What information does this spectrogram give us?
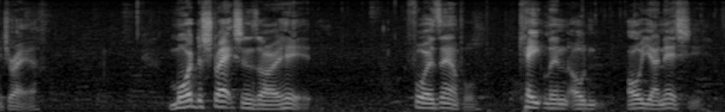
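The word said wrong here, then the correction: Ohashi: I hope I pronounced that name right. Oyashi, I'm sorry. It's Caitlin Oyashi.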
